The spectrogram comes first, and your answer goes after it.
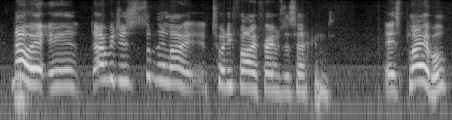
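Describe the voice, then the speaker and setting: A man co-hosting a casual gaming podcast, relaxed and rambling with lots of fillers. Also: very high voice, moderate pace. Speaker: podcast co-host. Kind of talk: casual chat.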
